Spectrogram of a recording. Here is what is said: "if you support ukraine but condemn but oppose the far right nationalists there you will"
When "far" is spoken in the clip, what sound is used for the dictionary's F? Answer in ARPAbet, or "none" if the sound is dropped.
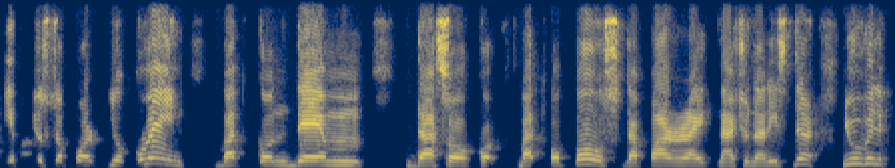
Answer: P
